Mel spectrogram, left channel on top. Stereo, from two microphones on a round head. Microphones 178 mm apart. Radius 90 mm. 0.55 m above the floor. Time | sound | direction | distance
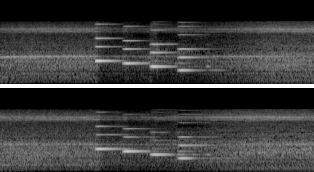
0.9 | a ringtone | 50° left (ahead or behind) | 0.5 m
